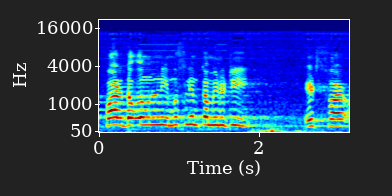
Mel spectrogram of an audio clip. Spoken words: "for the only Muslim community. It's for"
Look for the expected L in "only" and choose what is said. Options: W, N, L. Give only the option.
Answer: N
